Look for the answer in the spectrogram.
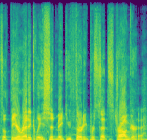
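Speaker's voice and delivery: loud, high, hammed-up reasoning; imitated wrestler boast. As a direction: proclaim it like a proud wrestler. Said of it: "he said".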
